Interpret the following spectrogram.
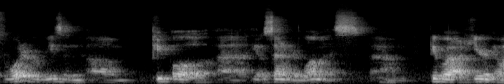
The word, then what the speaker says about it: Lummis: They always say Loomis. Yeah. And so it was like a constant, I was working for her, and it was a constant battle of like saying that rhymes with hummus.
